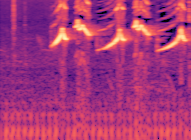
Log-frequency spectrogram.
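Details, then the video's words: Cinereous tit in full, energetic voice, sung to make other tits join in. Five or six drawn-out whistles swing upward and fall away at the tips, with a constant low hum behind. "PANCINGAN BURUNG GLATIK BATU GACOR INI ASLI BIKIN GLATIK BATU LAIN LANGSUNG IKUT BUNYI"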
